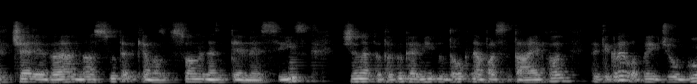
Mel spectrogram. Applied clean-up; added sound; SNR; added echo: neural mask model DeepFilterNet 3.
